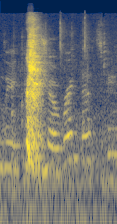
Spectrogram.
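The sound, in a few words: sneeze in a lecture hall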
